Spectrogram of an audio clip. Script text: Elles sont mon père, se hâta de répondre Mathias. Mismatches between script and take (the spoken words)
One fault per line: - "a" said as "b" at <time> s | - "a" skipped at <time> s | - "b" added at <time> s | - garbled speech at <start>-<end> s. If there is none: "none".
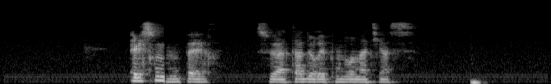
none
